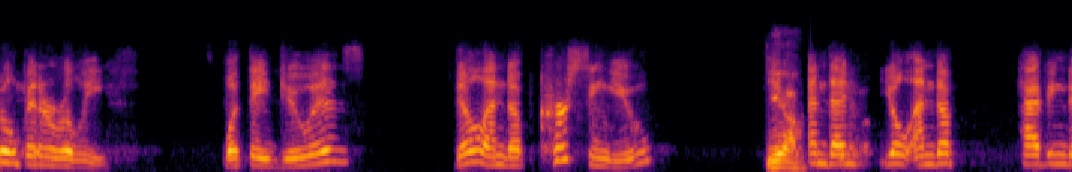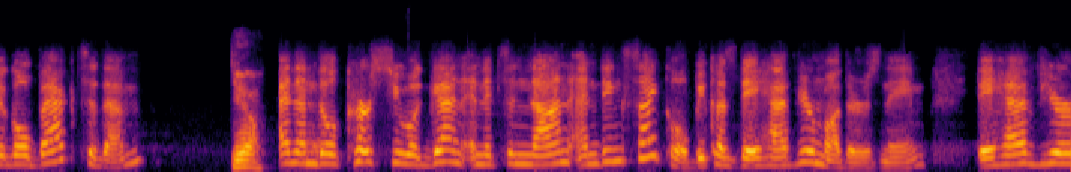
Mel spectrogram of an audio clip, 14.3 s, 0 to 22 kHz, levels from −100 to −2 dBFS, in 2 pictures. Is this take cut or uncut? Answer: uncut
